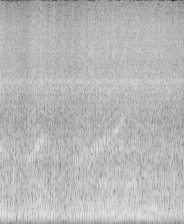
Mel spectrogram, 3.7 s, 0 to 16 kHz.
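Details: Kawasaki VN900 Classic V-twin after charging-system work, in garage: steady idle with smooth throttle blips rising and falling cleanly, no misses or knocks; 13-14 volts measured, alternator and regulator working perfectly; normal idle and revving.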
